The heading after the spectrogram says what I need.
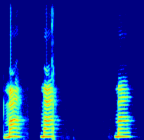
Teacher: The fourth type of tone goes straight down, and it's like very forceful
